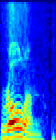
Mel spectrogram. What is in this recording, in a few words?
"ROLL 'EM", Dealer's Speech; PowerPOKER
